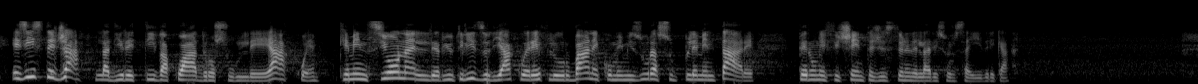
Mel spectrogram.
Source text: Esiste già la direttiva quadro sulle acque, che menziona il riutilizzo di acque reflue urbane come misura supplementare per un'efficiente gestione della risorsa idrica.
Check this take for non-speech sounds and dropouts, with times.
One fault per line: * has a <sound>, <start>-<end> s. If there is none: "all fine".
all fine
